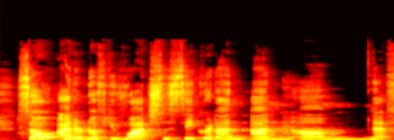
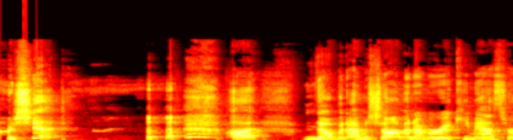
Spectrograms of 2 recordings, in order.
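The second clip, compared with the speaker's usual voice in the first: higher and louder, laughing through the words; 6 semitones higher, 6 dB louder than usual. Real, not acted. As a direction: laugh it off after being caught out. Caught out, laughing it off.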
